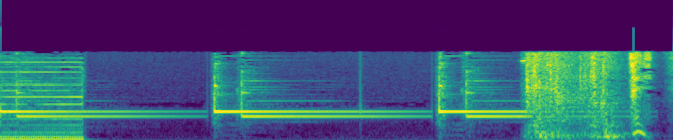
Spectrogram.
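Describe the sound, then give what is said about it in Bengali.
An electronic doorbell is rung three times at a door, each press giving a clear tonal chime that hangs and slowly fades before the next press. A short burst of noisy clatter follows the last ring. “হঠাৎ দরজায় ঘন ঘন bell”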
